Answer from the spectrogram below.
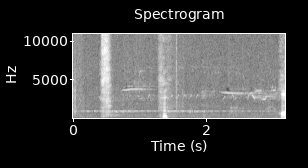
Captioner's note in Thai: เสียงหัวเราะเยาะ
